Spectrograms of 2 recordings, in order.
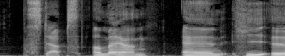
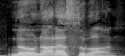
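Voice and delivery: masculine male voice; 5 semitones higher, 3 dB louder than usual. Acted. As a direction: play a big burly man. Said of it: "this masculine male voice".

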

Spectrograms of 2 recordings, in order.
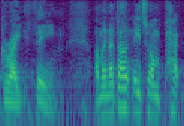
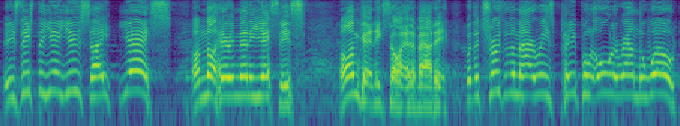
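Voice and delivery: high, shouted rallying cry; full-force preaching; 12 semitones higher, 15 dB louder than usual. Real, not acted. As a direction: whip the church up to a shouted yes. Rallies church at full force.

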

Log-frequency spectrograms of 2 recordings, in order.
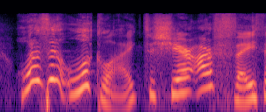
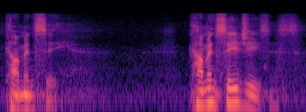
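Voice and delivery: soft invitation; 10 semitones lower, 13 dB quieter than usual. Shown as a demonstration. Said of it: "as simple as saying".

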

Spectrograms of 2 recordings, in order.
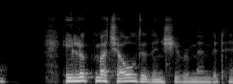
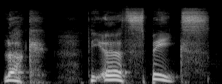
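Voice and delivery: awed exclamation; 7 semitones higher, much slower than usual. A narrator's reading. Morven awed by the light.

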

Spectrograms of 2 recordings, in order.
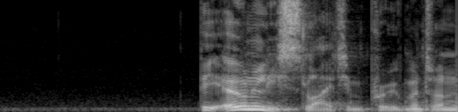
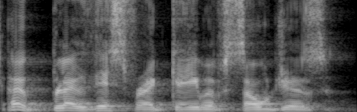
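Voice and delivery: grumbled under the breath; a lightly voiced ghost grumbling to himself; muttered; 3 semitones higher than usual. A narrator's reading. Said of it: "muttered the figure".

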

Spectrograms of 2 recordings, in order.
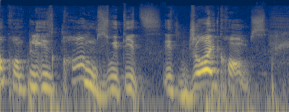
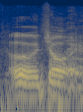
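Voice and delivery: low, soft chuckle through the words; laughing; 8 semitones lower, 7 dB quieter than usual. Real, not acted. Laughs to himself at the point.

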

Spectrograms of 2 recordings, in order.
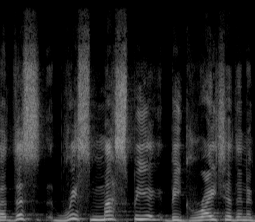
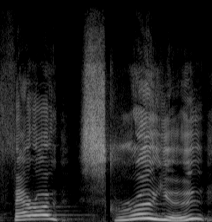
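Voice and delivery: defiant; 4 semitones higher, 6 dB louder, much slower than usual. Pretend. Defiant quote to Pharaoh.

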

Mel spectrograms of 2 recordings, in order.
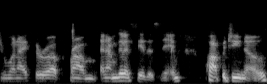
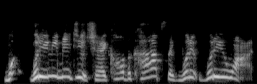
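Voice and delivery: higher, urgent mock mom; imagined mom reacts to a sobbing daughter; mom mode; 8 semitones higher, faster than usual. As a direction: fire off the frantic mom questions. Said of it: "I would expect you to be like".

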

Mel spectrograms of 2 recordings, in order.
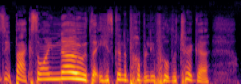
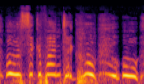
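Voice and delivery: high, loud gushing ooh; mock fangirl fawning; 11 semitones higher, 6 dB louder than usual. Online fan meets pro wrestling, high mock gushing. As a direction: gush loudly like a starstruck fan. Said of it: "I was a bit sort of".

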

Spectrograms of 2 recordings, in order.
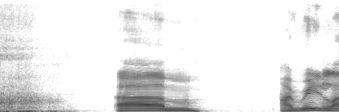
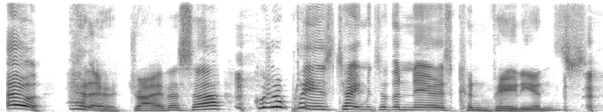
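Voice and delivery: much higher, hammed-up posh English accent; mock posh British; 9 semitones higher than usual. Mocking how Americans expect British passengers to sound, posh English accent. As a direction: put on a prissy posh British accent, high. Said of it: "I didn't say, like".

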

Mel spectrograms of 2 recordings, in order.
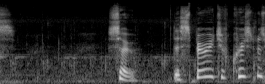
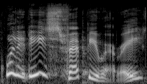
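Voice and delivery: higher, patient spirit voice; mild, reasonable ghost; reasoning spirit; 7 semitones higher than usual. A narrator's reading. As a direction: calmly explain the obvious. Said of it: "the spirit reasoned".

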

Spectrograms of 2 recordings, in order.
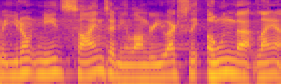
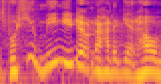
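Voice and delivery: higher-pitched puzzled question; baffled mom; 5 semitones higher, faster than usual. Retold or imitated. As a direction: imitate a mom taken aback by her child. Baffled mom voiced in story.

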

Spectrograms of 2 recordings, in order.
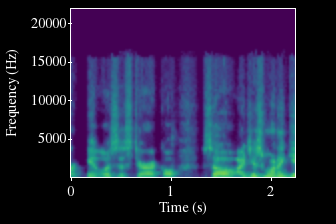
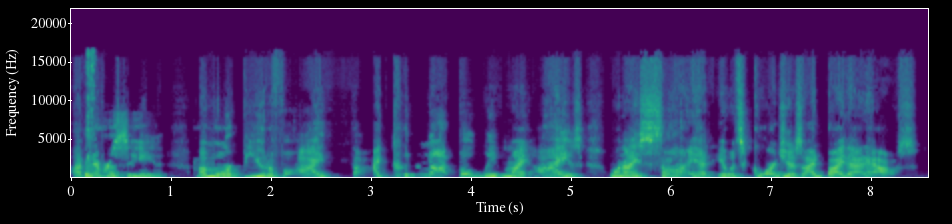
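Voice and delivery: gushing; 7 semitones higher than usual. Real, not acted. Raving about the house.

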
